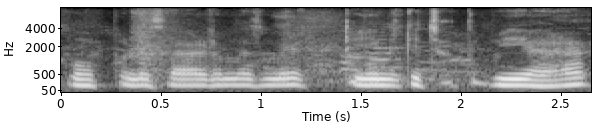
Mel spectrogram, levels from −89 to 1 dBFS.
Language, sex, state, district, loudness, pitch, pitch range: Hindi, male, Uttar Pradesh, Saharanpur, -15 LUFS, 175 Hz, 170-180 Hz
